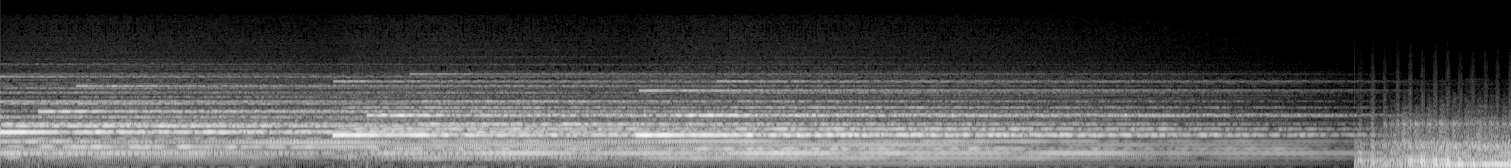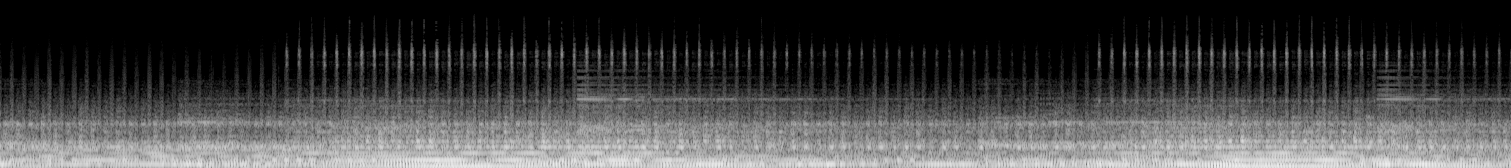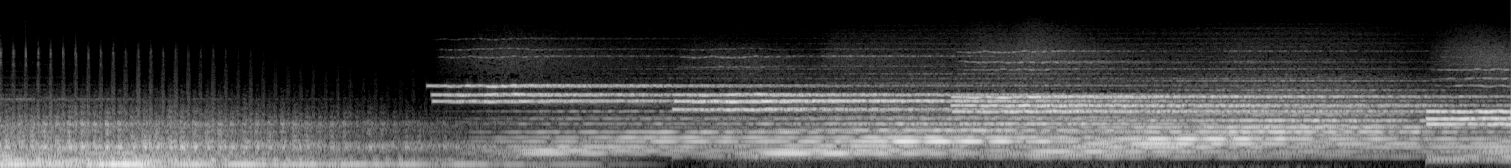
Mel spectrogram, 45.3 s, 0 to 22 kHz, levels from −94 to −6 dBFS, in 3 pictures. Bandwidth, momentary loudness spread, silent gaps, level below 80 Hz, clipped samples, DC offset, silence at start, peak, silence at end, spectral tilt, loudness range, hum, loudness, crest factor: 8 kHz; 13 LU; none; -26 dBFS; under 0.1%; under 0.1%; 0 s; -6 dBFS; 0 s; -7 dB/octave; 9 LU; none; -21 LUFS; 16 dB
